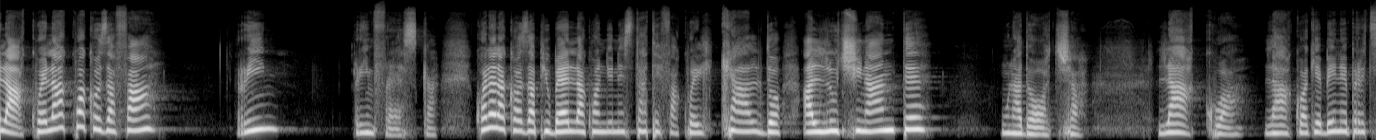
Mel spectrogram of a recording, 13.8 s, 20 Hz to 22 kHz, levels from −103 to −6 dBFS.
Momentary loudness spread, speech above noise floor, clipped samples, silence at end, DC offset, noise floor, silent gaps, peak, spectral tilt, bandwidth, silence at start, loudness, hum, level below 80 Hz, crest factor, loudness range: 14 LU; 52 dB; under 0.1%; 0 s; under 0.1%; -77 dBFS; none; -6 dBFS; -4.5 dB/octave; 15 kHz; 0 s; -25 LUFS; none; -84 dBFS; 20 dB; 7 LU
